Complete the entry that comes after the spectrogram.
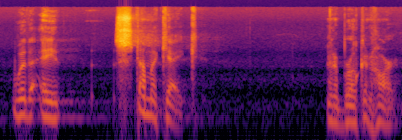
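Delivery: low, soft and grieving; heavy-hearted. Real, not acted. Pastor confessing grief to his congregation, low sorrowful. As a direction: let the sorrow sink the words.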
